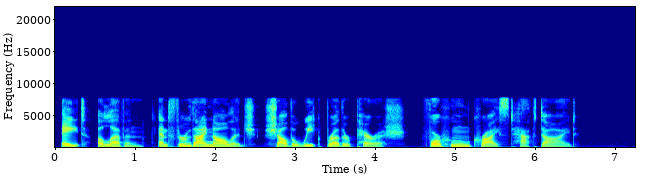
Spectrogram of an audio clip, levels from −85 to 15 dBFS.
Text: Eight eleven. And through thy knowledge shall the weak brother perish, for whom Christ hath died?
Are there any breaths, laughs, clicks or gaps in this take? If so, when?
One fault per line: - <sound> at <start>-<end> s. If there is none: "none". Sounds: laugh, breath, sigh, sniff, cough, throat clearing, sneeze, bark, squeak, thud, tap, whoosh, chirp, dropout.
none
